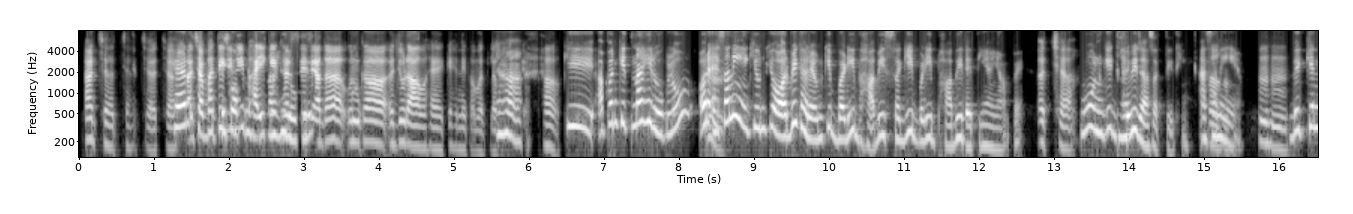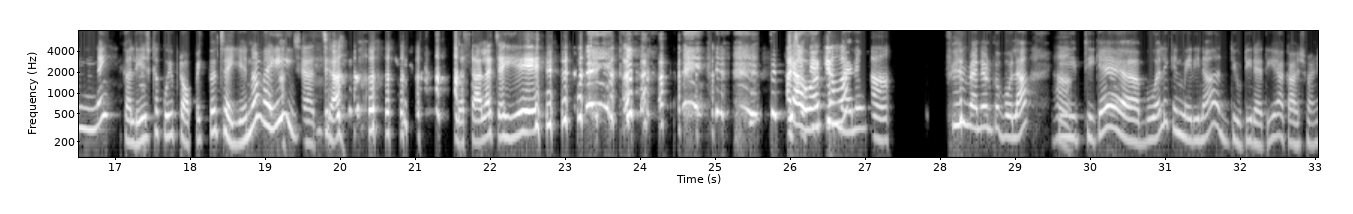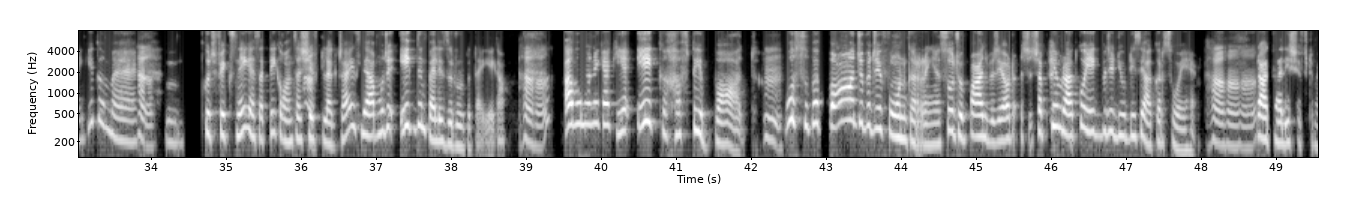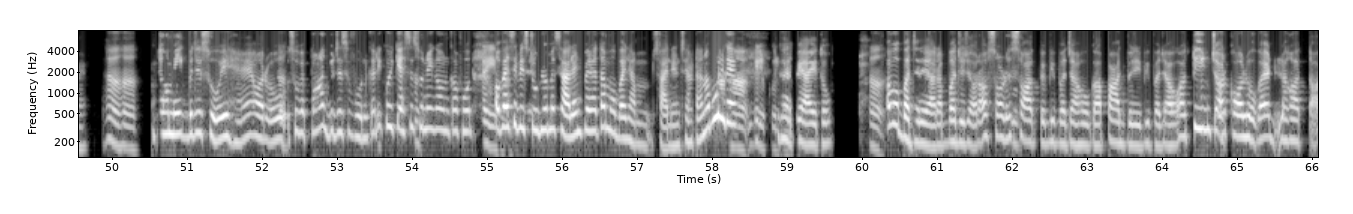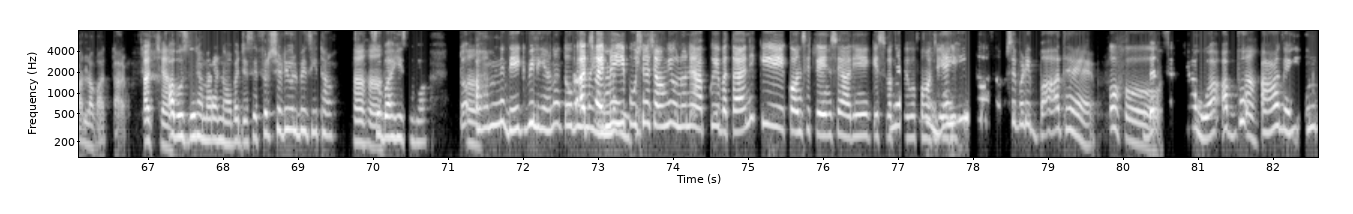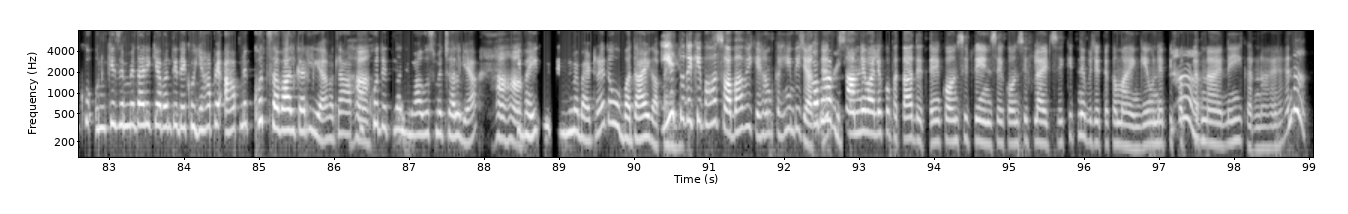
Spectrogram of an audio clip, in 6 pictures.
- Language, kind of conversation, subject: Hindi, podcast, रिश्तों से आपने क्या सबसे बड़ी बात सीखी?
- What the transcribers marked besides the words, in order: laughing while speaking: "अच्छा। मसाला चाहिए"; in English: "टॉपिक"; laugh; laughing while speaking: "तो क्या हुआ कि मैंने"; in English: "ड्यूटी"; in English: "फिक्स"; in English: "शिफ्ट"; in English: "ड्यूटी"; in English: "शिफ्ट"; in English: "शेड्यूल बिज़ी"; unintelligible speech; in English: "पिकअप"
